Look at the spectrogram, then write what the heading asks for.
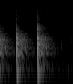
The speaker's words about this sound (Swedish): Då knackade på dörren.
